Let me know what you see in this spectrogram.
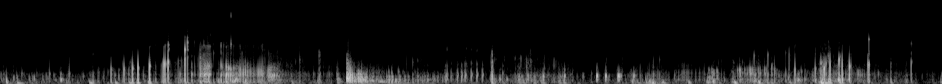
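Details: Continuous gurgling and bubbling with deep rumbling growls from the abdomen: active bowel sounds (borborygmi), stomach noises.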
